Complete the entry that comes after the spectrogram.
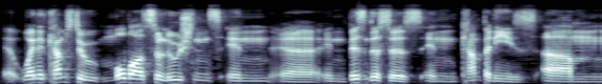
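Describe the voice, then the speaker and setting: A German accent at a fairly slow pace, with ordinary pitch variation. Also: man, medium pitch for a man. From Germany. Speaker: company executive. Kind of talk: webinar presentation. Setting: online webinar. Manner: hesitant, many fillers.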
